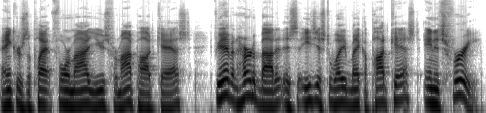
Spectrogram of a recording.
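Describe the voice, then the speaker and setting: A man's voice: medium pitch, a little fast, a bit bright, no room sound, clean studio sound. A man hosting a podcast, reading scripted introductions and promotional copy. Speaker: podcast host. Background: faint music.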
